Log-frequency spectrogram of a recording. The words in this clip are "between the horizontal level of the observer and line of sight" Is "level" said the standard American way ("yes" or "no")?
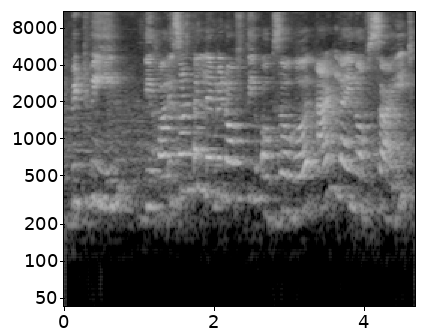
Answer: no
